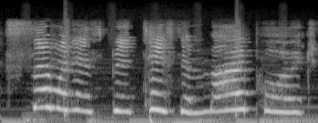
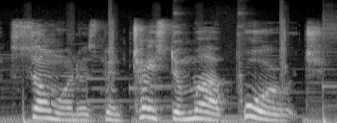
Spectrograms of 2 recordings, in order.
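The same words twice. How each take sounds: First: It is said in a small, high voice. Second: It is said in a big, deep voice. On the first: "in his little wee voice" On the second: "in his great big voice"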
